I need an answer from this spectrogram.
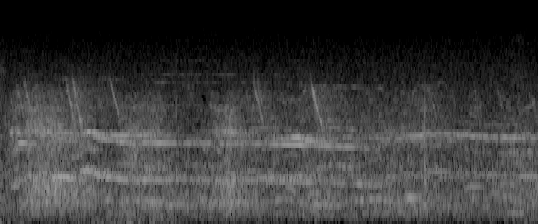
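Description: Faint bird chirps, short quick notes scattered throughout, over a thin steady high tone.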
